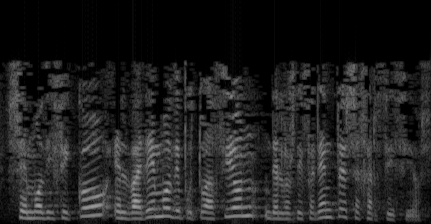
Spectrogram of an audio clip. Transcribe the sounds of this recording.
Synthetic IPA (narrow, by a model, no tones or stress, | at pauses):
se̞mo̞ð̞ifikoelβaɾe̞moðe̞put̪waθjo̞nd̪e̞lo̞zðife̞ɾe̞nt̪e̞se̞xe̞ɾθiθjo̰s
